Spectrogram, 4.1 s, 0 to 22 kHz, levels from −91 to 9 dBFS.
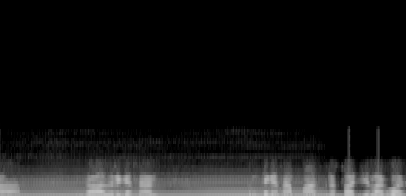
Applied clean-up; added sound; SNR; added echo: none; Bowed string instrument; 9 dB; none.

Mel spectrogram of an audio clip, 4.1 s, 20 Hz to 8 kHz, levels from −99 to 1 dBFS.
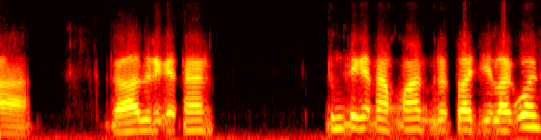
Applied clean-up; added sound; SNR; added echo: neural diffusion model UNIVERSE++.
